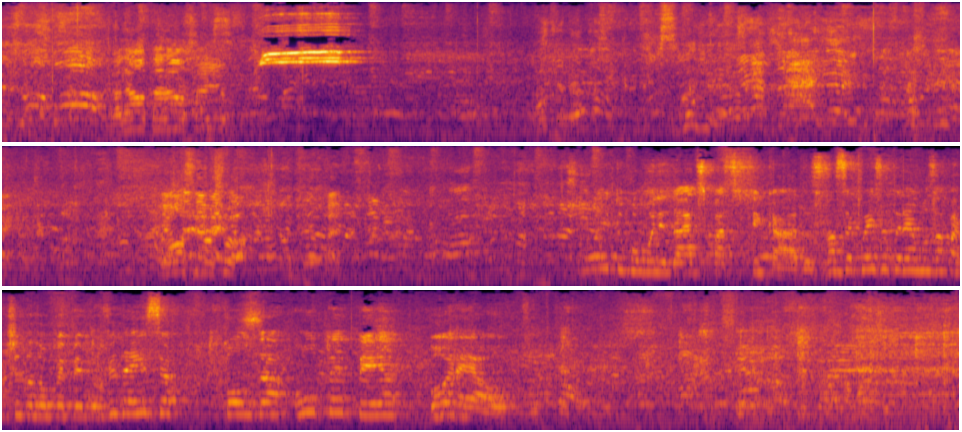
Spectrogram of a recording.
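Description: A crowd murmurs and cheers in an open stadium.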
